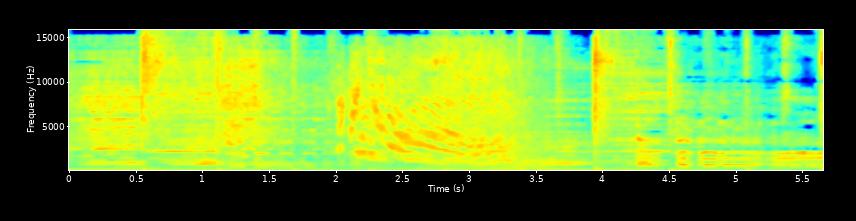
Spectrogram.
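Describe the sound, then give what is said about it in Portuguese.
A rooster crows loudly, its drawn-out cock-a-doodle-doo sounding over a steady, busy musical background that fills the whole clip. “Galo vai cantando aí também, Galo já tá cantando na madruga aí?”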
